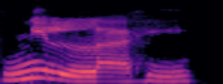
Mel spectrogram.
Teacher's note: Sebelumnya kasrah, maka dibacanya tipis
